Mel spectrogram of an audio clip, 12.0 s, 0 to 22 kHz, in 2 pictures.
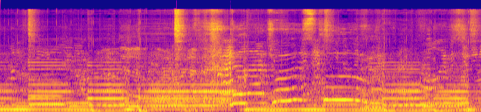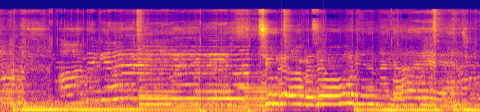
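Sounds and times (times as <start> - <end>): electric guitar: 0.0 - 12.0
live pop band: 0.0 - 12.0
woman singing: 2.8 - 12.0.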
